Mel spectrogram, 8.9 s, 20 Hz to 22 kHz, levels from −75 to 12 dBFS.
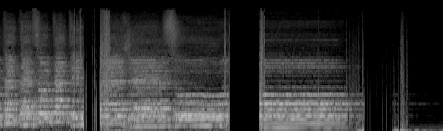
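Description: At 1.48 to 2.20 s and 4.48 to 5.29 s, an intermittent contact opens the line. The music cuts out for 0.33 s, then 0.60 s, with crackle and faint hiss.

At 6.37 s, a jump in the music points to a dropped buffer. A likely overrun discards around 30 ms and splices the edges.

From 6.93 to 8.19 s, the contact opens again for 0.57 s.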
